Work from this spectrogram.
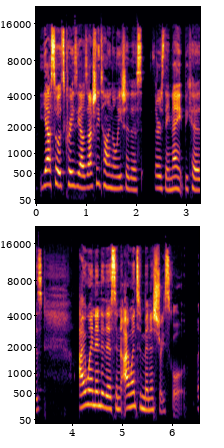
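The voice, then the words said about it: Slight Pennsylvania accent. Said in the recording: “you still have that little Pennsylvania accent.”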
